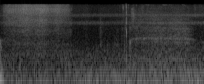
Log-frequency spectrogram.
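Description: Quiet, steady outdoor background rumble with a faint step on concrete a little past one second in.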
